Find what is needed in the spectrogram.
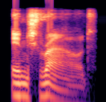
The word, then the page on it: enshroud: British English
